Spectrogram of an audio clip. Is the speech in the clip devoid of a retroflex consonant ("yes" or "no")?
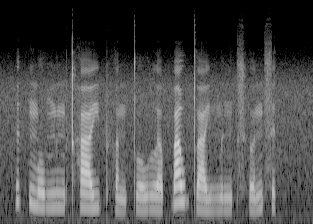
yes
